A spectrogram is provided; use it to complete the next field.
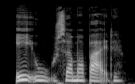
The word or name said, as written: EU-samarbejde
